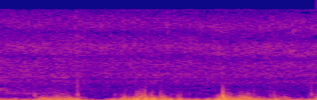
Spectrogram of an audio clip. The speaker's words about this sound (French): Je passe devant une petite cascade qui est dans le village où j'habite. J'aime beaucoup passer devant cette cascade et aujourd'hui, bah, comme il neige, c'est magnifique et puis euh, vous l'entendez, tu l'entends sûrement en, fond.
